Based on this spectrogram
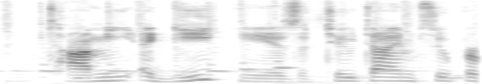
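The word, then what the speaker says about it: Tommy Agee: he's the one who made me realize it's pronounced Tommy AG he has a grand total of two touchdowns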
